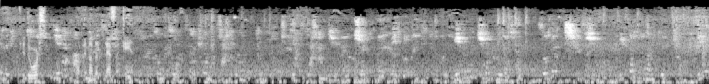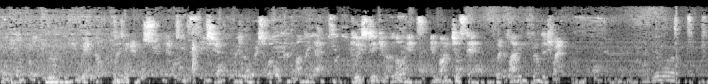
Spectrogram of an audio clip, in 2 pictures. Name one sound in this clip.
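A subway train rumbles steadily along the track.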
